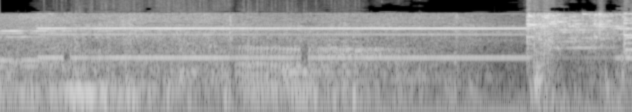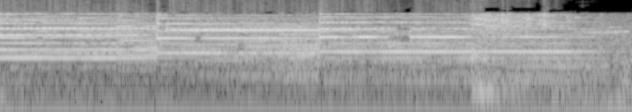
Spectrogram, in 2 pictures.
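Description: Music with held steady tones, then a sudden hit about two and a half seconds in, followed by a peal of bell tones that change about once a second, like church bells ringing for a wedding.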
